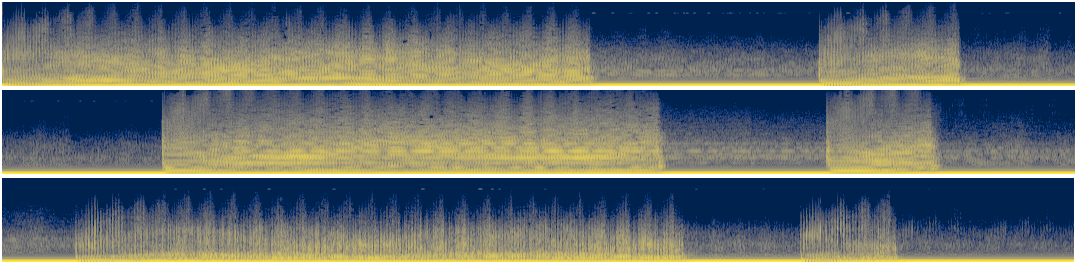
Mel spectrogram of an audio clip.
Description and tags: Some wobbly bass sounds from Lazerbass in Reaktor
synth, bass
